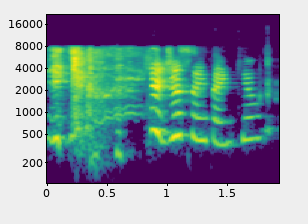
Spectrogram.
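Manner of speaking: real laughing question, loud and high; amused disbelief. Real, not acted. Teasing a friend over her answer, laughing disbelief.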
